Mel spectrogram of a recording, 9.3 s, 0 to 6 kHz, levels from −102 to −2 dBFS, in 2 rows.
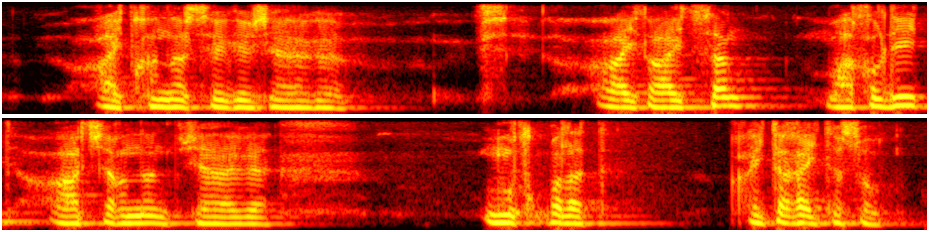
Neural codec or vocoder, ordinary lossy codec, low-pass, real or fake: none; none; 5.4 kHz; real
